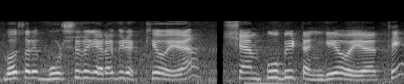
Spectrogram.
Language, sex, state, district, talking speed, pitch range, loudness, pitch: Punjabi, female, Punjab, Pathankot, 205 wpm, 250-305 Hz, -14 LUFS, 270 Hz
